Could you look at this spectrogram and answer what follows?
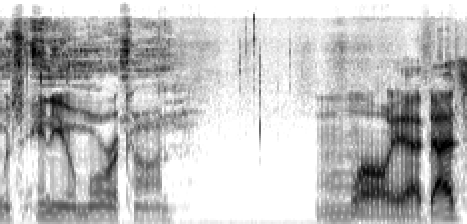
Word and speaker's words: Ennio Morricone: The guy who did its name was Ennio Morricone, Well, yeah, that's how his name is pronounced.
